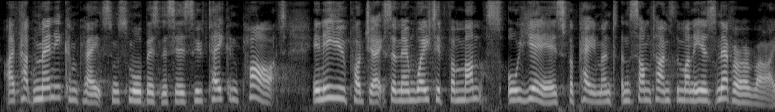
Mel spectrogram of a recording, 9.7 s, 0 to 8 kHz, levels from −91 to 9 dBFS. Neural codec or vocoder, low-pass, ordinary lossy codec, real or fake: codec, 16 kHz, 4 kbps, FunCodec, trained on LibriTTS, 50 frames a second; none; none; fake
